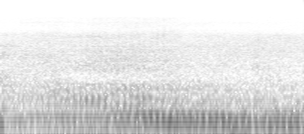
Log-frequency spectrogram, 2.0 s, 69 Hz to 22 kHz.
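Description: BMW S1000RR's inline-four engine idling steadily, a little louder after the first second.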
